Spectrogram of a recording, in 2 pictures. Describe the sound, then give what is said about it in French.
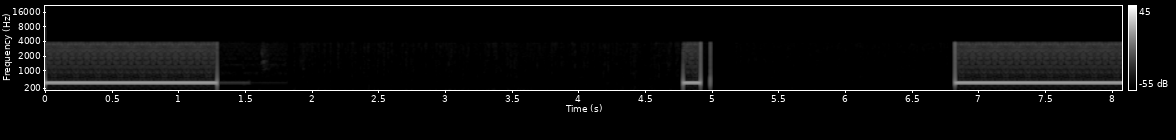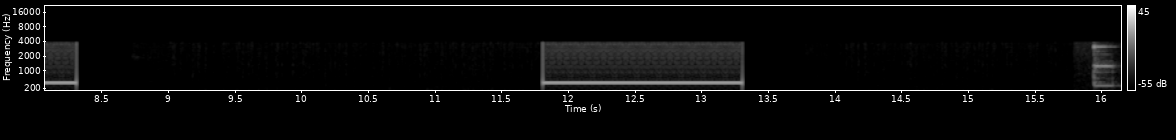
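French ringback tone heard while an automated company phone menu transfers a call: three steady, mid-pitched beeps of about one and a half seconds each, separated by long silences, with short clicks in between and at the end. “Je transfère votre appel.”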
